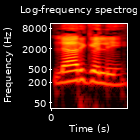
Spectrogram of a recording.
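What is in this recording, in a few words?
"largi" ergative, Archi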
